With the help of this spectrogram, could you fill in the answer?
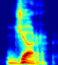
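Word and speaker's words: gör: El verbo llora, que se pronuncia llora y se unifica hacer, se convierte en yor, pronunciado yor.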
